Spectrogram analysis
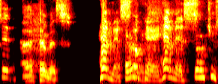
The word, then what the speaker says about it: Hemmes: Is that how we pronounce it? Hemis.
